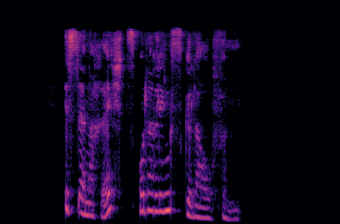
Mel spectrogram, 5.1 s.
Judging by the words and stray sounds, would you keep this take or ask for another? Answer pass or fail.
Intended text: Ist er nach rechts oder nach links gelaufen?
fail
